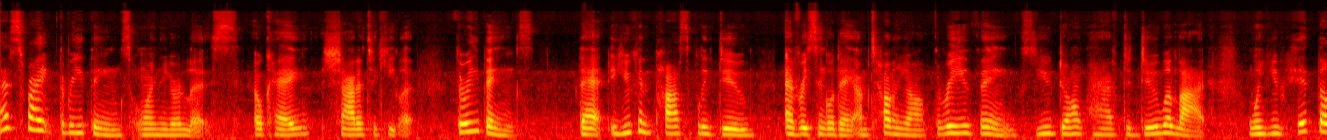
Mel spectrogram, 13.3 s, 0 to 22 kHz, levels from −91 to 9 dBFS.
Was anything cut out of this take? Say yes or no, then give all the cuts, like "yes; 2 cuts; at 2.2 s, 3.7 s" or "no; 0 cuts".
yes; 1 cut; at 7.7 s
